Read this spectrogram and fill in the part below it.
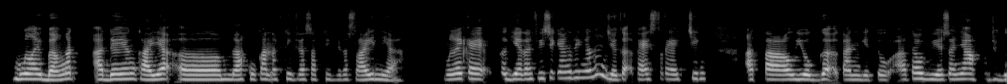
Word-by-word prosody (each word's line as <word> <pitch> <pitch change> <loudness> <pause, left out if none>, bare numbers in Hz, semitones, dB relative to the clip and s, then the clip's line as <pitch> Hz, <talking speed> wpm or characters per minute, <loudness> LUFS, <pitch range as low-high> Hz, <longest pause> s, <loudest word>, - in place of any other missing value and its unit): mulai 245 0 +5
banget 220 +5 +3 0.2
ada 230 +1 +2
yang 250 +1 +3
kayak, 230 +2 +4
eee, 225 -1 +5
melakukan 230 +1 -1
aktivitas-aktivitas 230 -1 -8
lain 230 +2 +1
ya. 205 - -3 0.5
Mulai 245 +3 +3
kayak 250 -3 +1
kegiatan 245 0 0
fisik 275 +2 -6
yang 290 +1 -1
ringan 310 +1 -2 0.2
aja, 230 -3 0
Kak, - - -3
kayak 230 +1 -1
stretching 245 +1 -6 0.4
atau 230 -1 +3
yoga 230 +1 +2
kan 220 -1 -1
gitu, 210 0 -6
atau 245 +4 0
biasanya 235 +2 0
aku 245 -3 -20
juga, 215 -1 -7
230 Hz, 165 wpm, -24 LUFS, 225-245 Hz, 0.5 s, mulai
